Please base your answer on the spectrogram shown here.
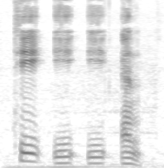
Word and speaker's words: teen: 10자리는 10을 의미하는 단어 알파벳 TEEN, 읽기는 teen 또는 teen이라고 니은 발음이 들리도록 읽어야 합니다.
